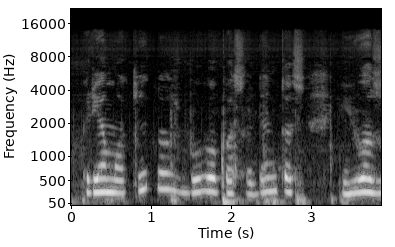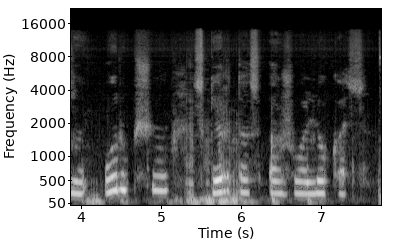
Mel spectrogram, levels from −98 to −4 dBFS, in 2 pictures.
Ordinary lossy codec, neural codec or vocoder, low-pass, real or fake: MP3, 96 kbps; none; 14.4 kHz; real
